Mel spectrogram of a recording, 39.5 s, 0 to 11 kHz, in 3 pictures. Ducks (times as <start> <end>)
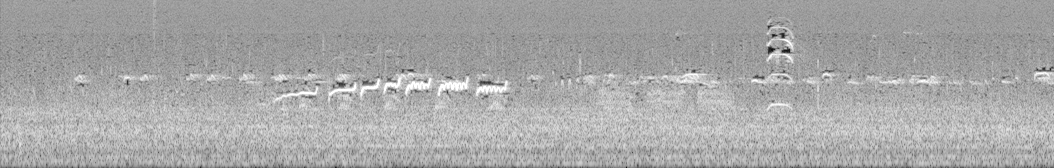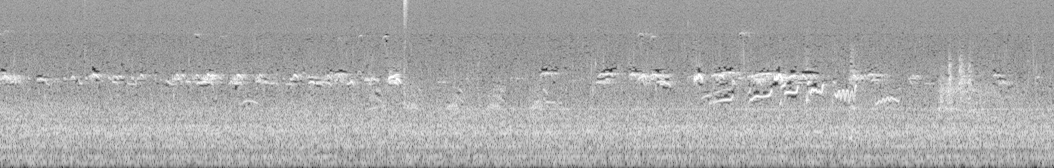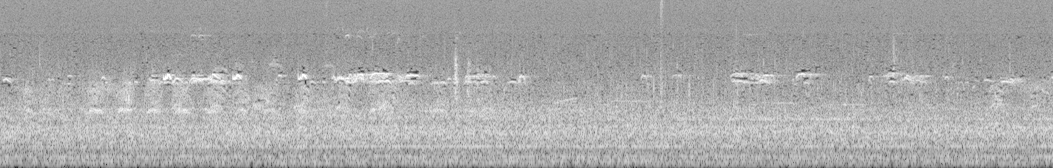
22.4 25.8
